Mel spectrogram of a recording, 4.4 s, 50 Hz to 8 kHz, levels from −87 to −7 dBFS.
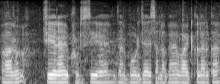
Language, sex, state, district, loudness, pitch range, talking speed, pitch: Hindi, female, Chhattisgarh, Raipur, -18 LUFS, 120-125 Hz, 175 wpm, 125 Hz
